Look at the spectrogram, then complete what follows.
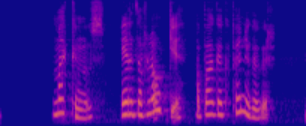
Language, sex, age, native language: Icelandic, female, 16, Icelandic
